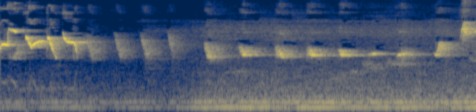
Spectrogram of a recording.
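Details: Oriental magpie-robin song played to provoke a silent bird into singing: a rapid series of clear whistled notes, each sliding down, first higher then settling into lower repeated phrases about three per second, over a low steady hum.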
